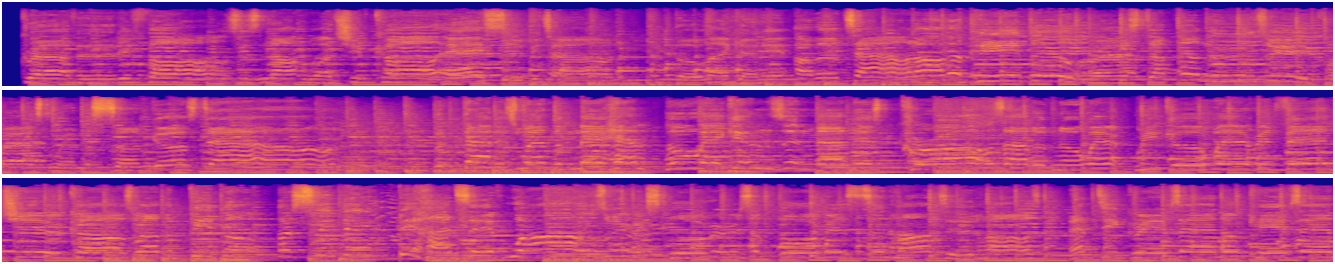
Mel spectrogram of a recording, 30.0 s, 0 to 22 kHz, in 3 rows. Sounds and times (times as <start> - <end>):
Music: 0.2 - 29.9.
